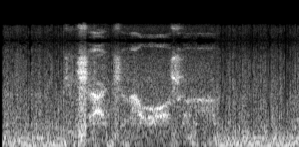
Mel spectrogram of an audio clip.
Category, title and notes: Speech > Solo speech
mystical sound, Stamp applied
